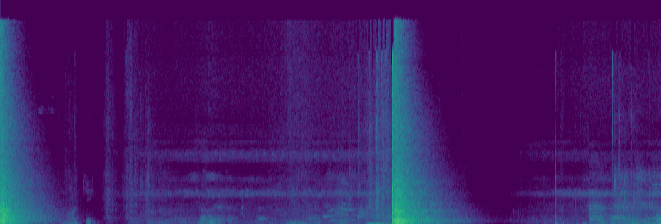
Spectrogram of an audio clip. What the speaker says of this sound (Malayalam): പിന്നെ പടക്കമൊക്കെ പൊട്ടിക്കാൻ തുടങ്ങി ഓരോ സാധനങ്ങൾ പൊട്ടിക്കാൻ തുടങ്ങി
